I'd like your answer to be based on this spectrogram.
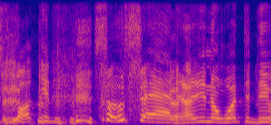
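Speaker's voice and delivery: laughing. Real, not acted. Recalling bombing in silence.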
